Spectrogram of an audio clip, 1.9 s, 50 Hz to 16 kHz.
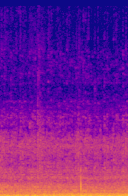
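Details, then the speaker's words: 1982 GMC Crew Cab, 350 small-block Chevy V8, carburetor, Turbo 400 transmission: low, even idle with no misses after STP multi-purpose motor treatment cleaned the carburetor; air cleaner and vacuum lines refitted, now idling much smoother. "it's all cleared up the engine is uh idling much much smoother now"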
